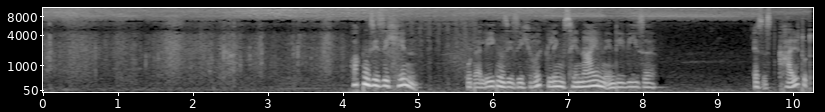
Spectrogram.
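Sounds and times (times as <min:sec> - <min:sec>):
footsteps in meadow grass: 0:00.0 - 0:06.7
speech: 0:04.2 - 0:05.1, 0:05.7 - 0:08.3, 0:09.5 - 0:10.2.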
